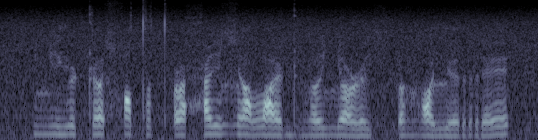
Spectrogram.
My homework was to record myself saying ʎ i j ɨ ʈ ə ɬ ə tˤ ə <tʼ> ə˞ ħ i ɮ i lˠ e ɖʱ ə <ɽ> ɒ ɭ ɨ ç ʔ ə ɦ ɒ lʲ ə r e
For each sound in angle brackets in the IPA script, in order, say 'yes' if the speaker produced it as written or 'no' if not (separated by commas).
yes, no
